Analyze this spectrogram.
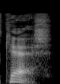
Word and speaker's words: cache: Because he used up all his cache. That's spelled C-A-C-H-E, like computer cache memory, but it sounds like cash, as in money.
